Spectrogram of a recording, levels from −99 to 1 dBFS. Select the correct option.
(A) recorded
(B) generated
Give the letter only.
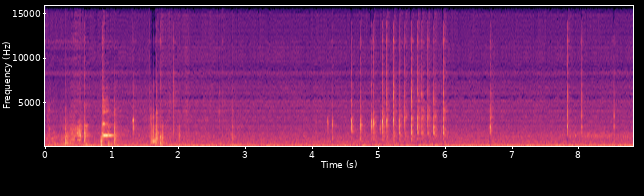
B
